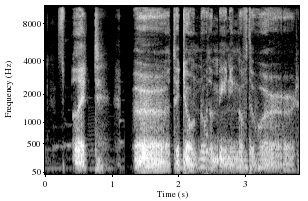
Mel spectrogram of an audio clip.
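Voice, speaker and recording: A man uses a raspy, put-on character voice. He speaks at a fairly slow pace. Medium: role play. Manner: slow, brooding.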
